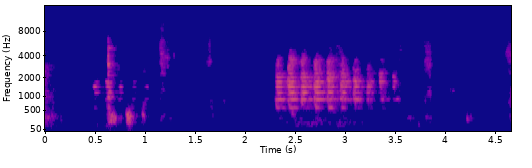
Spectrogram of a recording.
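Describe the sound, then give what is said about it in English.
A phone ringtone plays a quick, bright electronic melody in short bursts, first briefly and then a steadier run of rapid repeating tones, fairly quiet, with no talking. “just a second, Tadia, I have to turn off my phone”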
